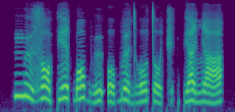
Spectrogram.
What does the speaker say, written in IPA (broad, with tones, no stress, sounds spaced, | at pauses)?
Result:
m ʉ˥˩ z ɔ˥˩ pʲ e˧˥˧ ɓ ɔ˧˥˧ bʱ ʉ˩˧˩ ʔ o˧˩˧ b ø˥˩ dʱ o˧˥ t o˧˩ t͡ʃ | pʲ a˩˧˩ ʎ a˧˩˧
